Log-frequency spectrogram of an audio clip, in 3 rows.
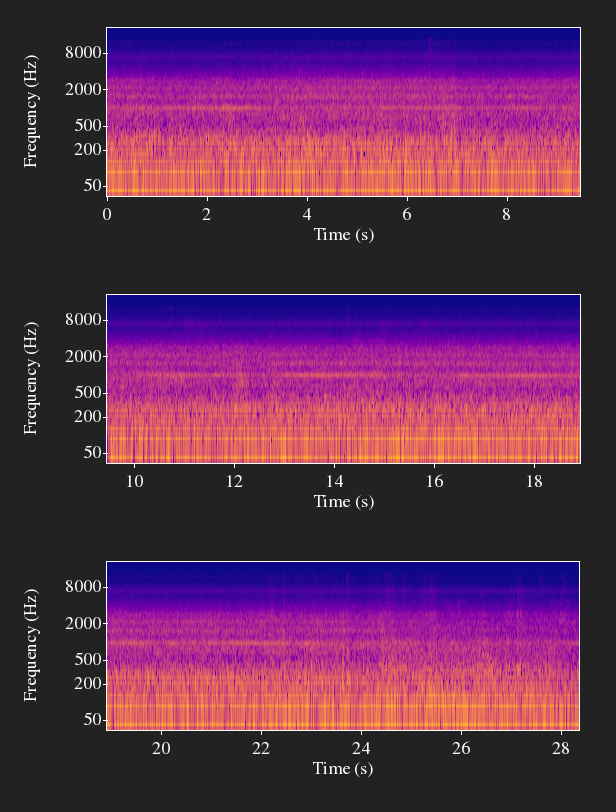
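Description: Hankyu 5300 series electric train running at speed, heard from inside the passenger car: a steady rumble of wheels and running gear, with a thin steady whine above it.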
